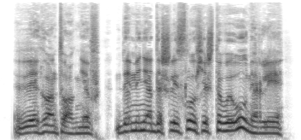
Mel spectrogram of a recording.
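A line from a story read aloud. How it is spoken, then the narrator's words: Hoarse, barely restrained fury. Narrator (Russian): Хриплым от едва сдерживаемой ярости голосом произнес незваный гость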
